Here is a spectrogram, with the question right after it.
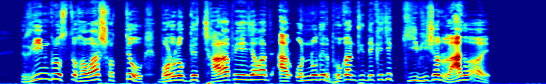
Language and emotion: Bengali, angry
